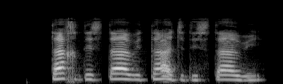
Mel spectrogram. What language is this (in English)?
Pashto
